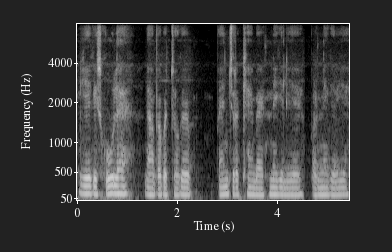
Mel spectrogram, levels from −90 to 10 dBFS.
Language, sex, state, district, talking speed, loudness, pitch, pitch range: Hindi, male, Haryana, Jhajjar, 185 wpm, -19 LUFS, 120 Hz, 115-125 Hz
